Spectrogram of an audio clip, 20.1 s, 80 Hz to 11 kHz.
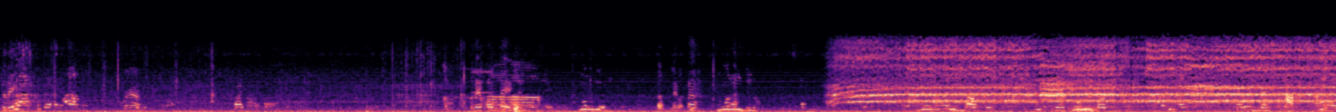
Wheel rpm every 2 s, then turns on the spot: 10, 0, 0, 10, 0, 0, 90, 160, 160, 160.
6-8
